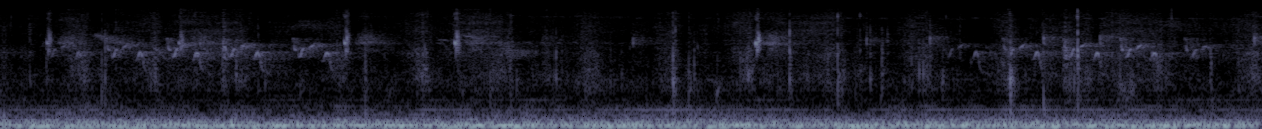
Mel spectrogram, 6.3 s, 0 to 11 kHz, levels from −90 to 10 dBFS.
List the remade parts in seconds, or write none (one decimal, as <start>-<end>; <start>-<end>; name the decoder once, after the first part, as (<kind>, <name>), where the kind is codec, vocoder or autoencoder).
0.9-1.4 (vocoder, BigVGAN v2); 3.1-4.6; 5.5-6.3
